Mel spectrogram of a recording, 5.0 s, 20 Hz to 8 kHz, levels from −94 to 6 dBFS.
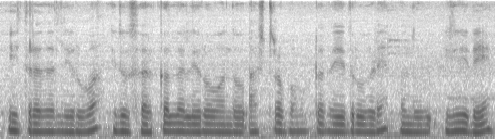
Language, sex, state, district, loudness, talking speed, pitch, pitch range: Kannada, male, Karnataka, Bellary, -36 LUFS, 145 wpm, 130 Hz, 125-135 Hz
